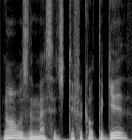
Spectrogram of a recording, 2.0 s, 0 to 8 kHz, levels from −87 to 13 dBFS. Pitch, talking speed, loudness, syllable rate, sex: 115 Hz, 210 wpm, -16 LUFS, 5.8 syllables/s, male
